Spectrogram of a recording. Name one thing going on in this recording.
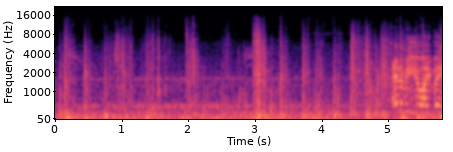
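Footsteps clatter on metal stairs.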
